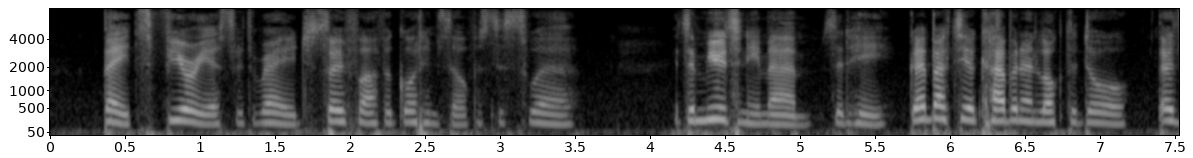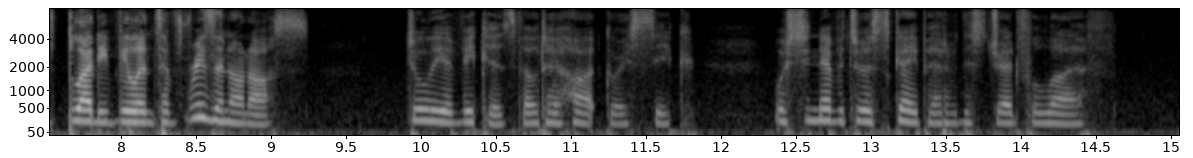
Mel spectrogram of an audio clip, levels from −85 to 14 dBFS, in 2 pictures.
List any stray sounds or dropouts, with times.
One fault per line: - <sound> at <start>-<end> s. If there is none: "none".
none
